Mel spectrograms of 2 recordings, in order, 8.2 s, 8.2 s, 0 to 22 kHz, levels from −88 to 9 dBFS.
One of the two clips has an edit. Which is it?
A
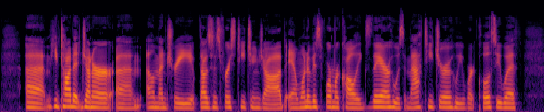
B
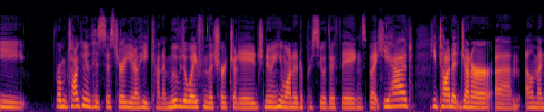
B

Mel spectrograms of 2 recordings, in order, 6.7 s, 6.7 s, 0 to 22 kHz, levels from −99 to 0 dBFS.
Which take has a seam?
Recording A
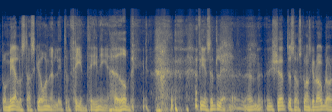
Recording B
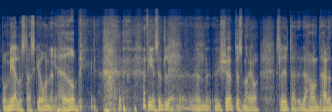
B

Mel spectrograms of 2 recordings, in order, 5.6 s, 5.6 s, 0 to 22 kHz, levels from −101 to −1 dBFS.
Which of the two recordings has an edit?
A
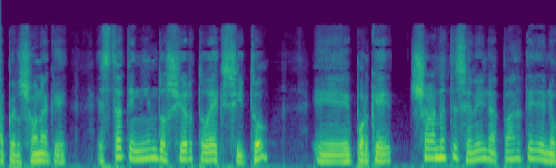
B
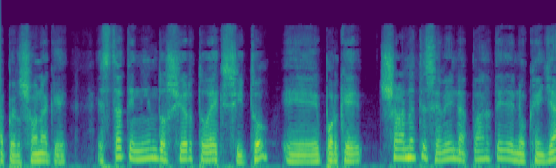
B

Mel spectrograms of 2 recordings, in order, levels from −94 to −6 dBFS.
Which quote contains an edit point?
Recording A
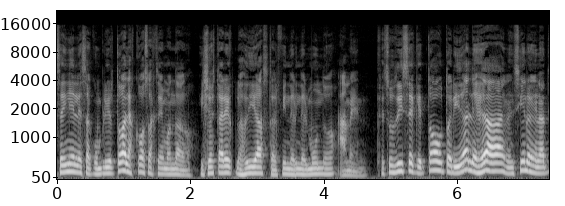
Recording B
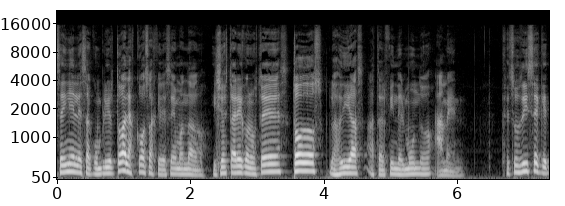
A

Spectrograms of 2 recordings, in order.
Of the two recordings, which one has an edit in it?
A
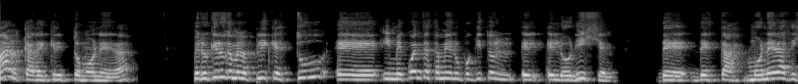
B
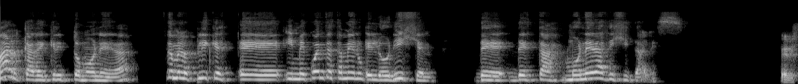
B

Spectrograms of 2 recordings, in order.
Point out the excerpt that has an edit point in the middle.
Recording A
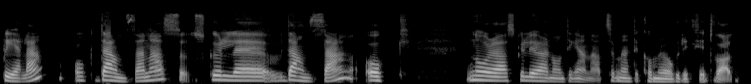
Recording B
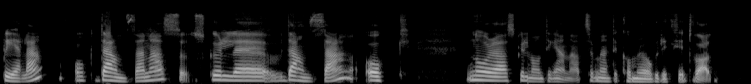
B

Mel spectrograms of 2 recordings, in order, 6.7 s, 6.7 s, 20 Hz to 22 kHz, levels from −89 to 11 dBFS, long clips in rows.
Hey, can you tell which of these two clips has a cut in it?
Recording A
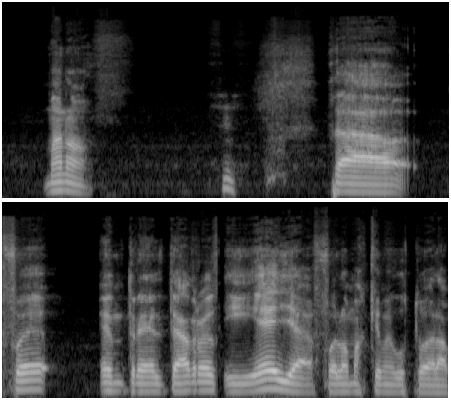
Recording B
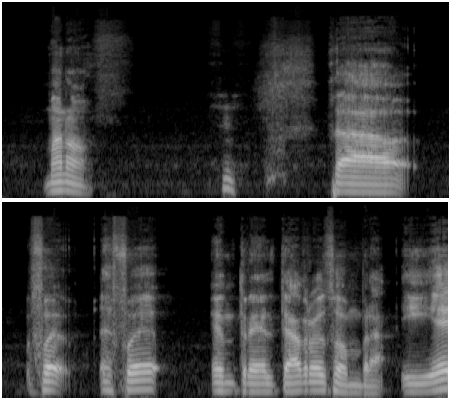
A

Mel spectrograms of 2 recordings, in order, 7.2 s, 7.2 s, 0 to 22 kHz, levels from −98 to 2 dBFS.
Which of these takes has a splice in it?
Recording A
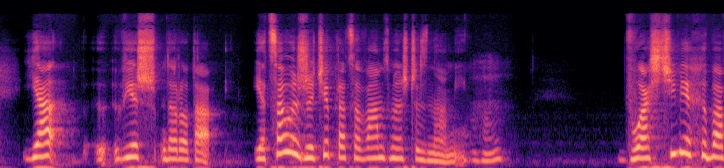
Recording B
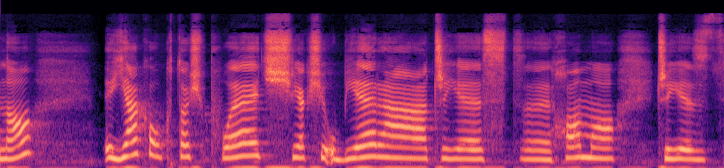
B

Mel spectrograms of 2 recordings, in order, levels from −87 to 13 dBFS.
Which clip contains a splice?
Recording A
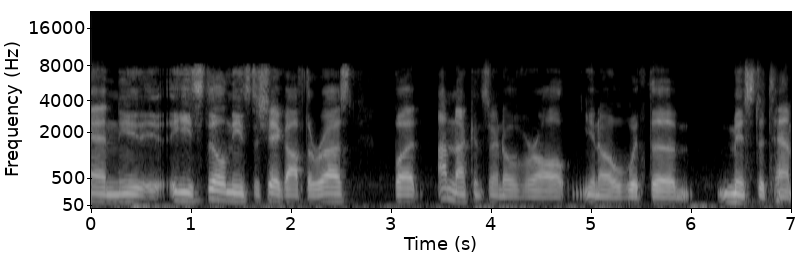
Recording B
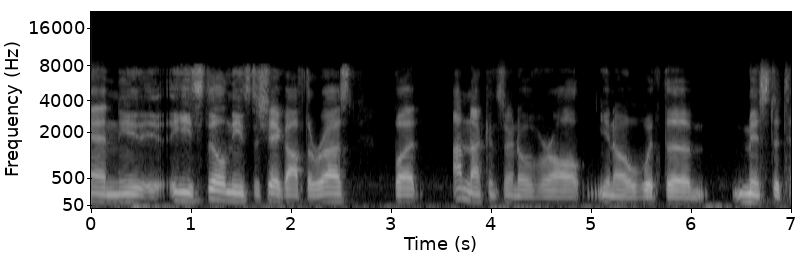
A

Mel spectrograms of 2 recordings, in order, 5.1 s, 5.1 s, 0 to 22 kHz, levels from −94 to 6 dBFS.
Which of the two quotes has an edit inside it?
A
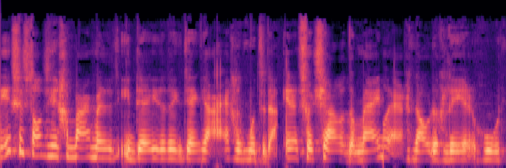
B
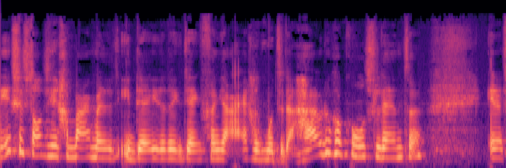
A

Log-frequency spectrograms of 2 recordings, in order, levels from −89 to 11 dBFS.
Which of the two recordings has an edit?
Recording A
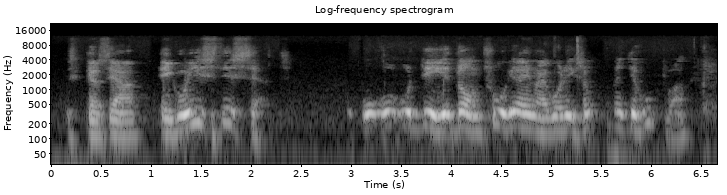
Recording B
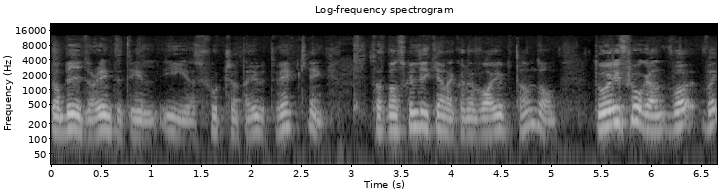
A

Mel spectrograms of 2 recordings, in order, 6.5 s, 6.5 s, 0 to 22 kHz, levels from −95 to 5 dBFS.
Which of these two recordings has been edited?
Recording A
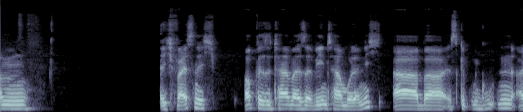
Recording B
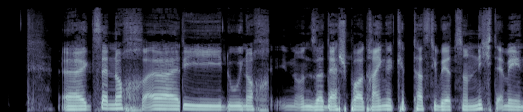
B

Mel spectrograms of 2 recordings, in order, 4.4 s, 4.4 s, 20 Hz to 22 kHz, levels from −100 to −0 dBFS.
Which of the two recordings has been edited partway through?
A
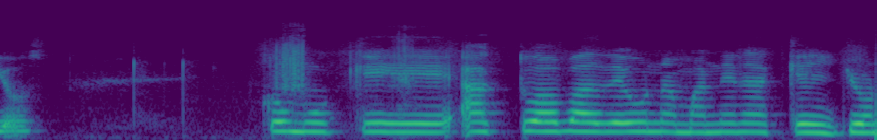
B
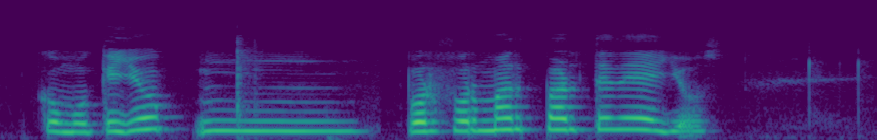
B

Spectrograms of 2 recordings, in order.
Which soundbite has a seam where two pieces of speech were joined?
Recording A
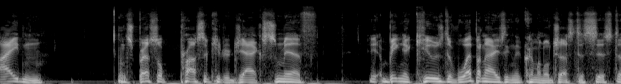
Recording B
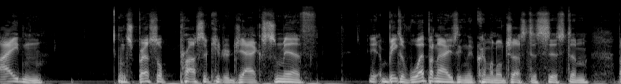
B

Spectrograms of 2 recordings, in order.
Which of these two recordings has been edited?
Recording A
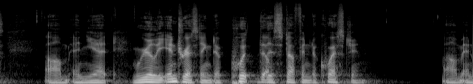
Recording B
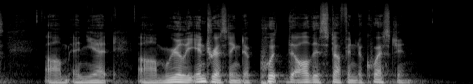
A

